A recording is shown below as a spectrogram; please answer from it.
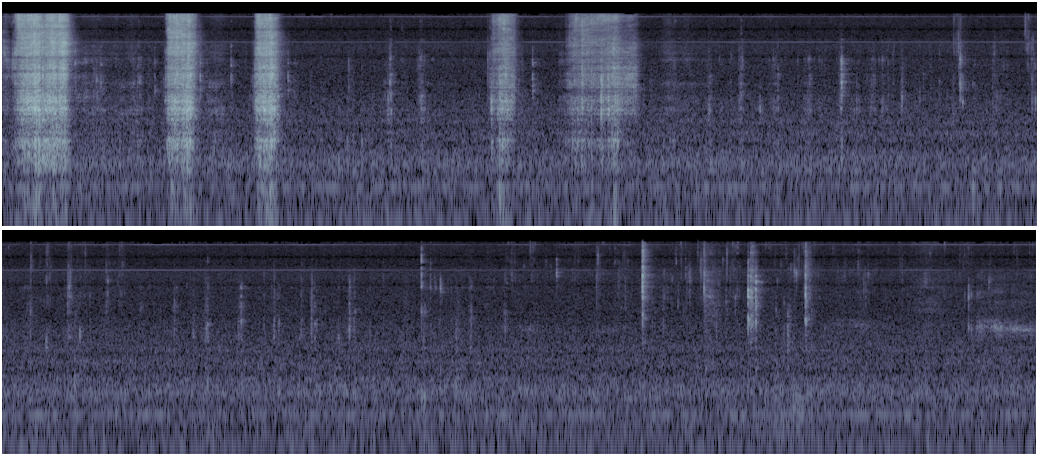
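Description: Noodles slurped loudly from a bowl in about five bursts over the first ten seconds, then quieter chewing with occasional small clicks.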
